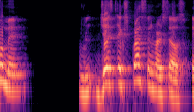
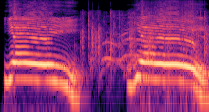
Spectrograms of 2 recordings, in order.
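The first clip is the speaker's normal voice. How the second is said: high, loud cartoonish cheer; sarcastic crowd yay; mock cheering masses; 7 semitones higher, 5 dB louder than usual. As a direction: ham up a dumb crowd cheering. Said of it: "what do you hear the masses doing".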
